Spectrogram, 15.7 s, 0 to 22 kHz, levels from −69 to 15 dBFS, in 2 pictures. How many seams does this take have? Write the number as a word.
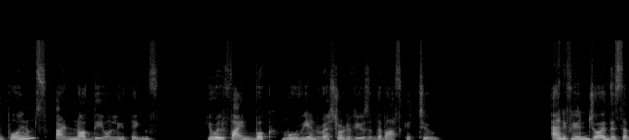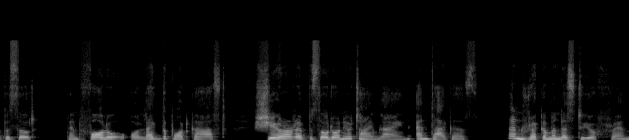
zero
